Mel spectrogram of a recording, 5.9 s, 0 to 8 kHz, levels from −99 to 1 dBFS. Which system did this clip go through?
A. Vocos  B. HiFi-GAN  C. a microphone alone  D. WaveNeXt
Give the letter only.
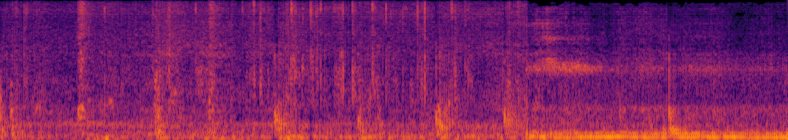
A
